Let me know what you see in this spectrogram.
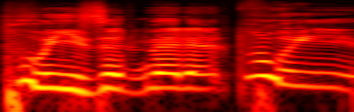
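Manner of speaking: crying, pleading through tears. Telling about a man who watched Zootopia alone, imitating him: imitating someone crying, pleading. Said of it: "crying, like tears in his eyes".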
